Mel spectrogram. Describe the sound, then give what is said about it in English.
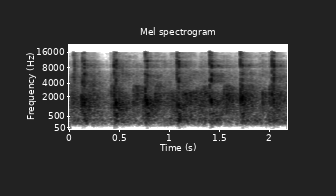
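A crowd of people clapping their hands together in a steady rhythm, with sharp beats every third of a second over a dense wash of scattered claps, fairly loud. “But let's clap our hands if you believe that God is good.”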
